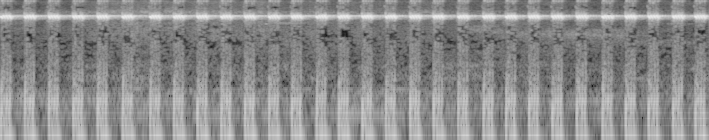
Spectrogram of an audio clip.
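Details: Loud, vigorous cricket song: sharp, piercing chirps repeated very regularly, roughly four each second, forming an unbroken trilling rhythm.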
